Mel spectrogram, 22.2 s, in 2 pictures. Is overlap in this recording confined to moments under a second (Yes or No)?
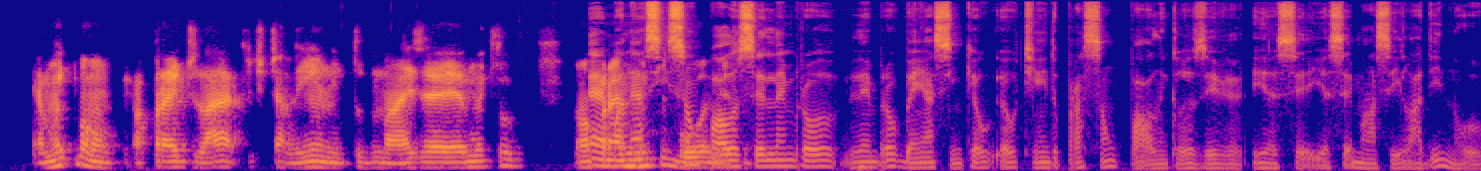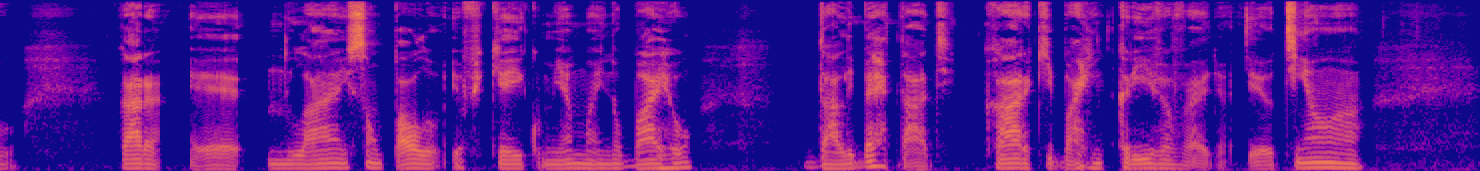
No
